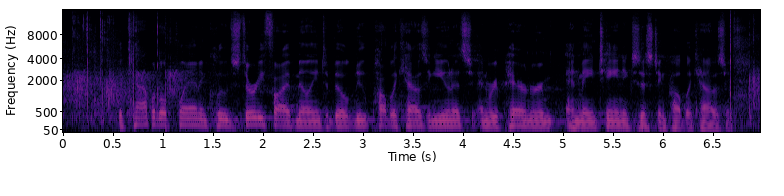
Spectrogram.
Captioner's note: applause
